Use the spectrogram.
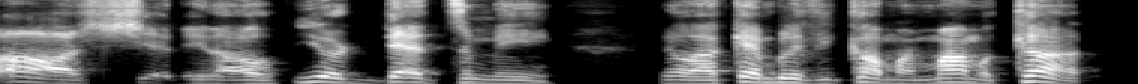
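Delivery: acted-out, tough-guy, hard-man bravado and bluster. Retelling how someone threatened his girlfriend: imitating someone acting tough. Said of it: "acting all tough".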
